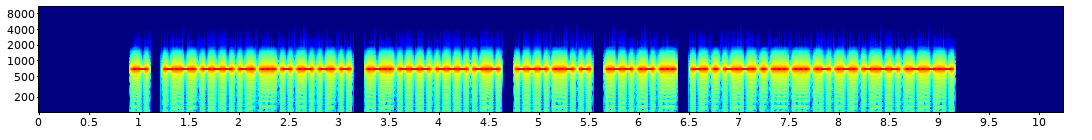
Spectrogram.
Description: Morse code, heard as a keyed tone, about 44 wpm, 700 Hz. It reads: A CONSTANT LOOK OUT WAS NECESSARY.
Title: Sentences from Top 1500 Words 45wpm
